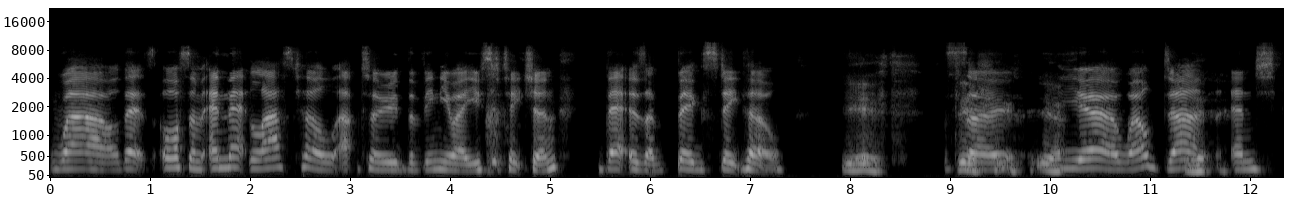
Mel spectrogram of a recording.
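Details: Adult woman speaking; typical speech.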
